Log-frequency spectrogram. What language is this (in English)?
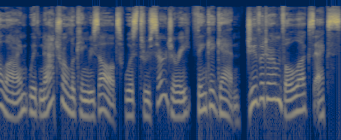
Filipino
